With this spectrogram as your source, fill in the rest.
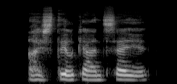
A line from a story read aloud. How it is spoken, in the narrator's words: she mumbled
